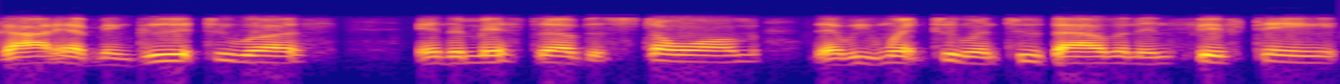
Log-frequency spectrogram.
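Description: Speaking very slowly in an American accent, a man holds a medium pitch with monotone, flat intonation. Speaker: radio host and preacher. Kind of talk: fervent prayer. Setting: live internet and phone-in broadcast. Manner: earnest, pleading, reverent; rhythmic, repetitive, with halting pauses.

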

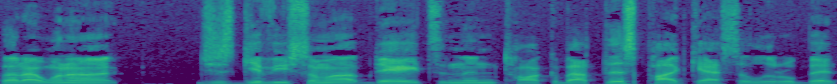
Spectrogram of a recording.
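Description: Over a quiet background, a man with a normal speaking voice talks at a fairly quick pace with ordinary pitch variation in a dry, close sound with no echo. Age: 40s. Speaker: podcast host. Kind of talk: solo podcast monologue.

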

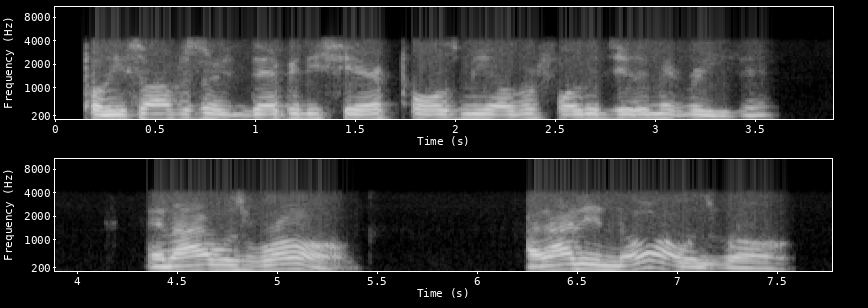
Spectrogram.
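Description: In an American accent, a man with an unremarkable speaking voice talks at a fairly quick pace and medium pitch, with ordinary pitch variation and very even loudness. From Detroit, Michigan. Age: 40s. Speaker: religious teacher on a call-in fellowship line. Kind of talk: teaching talk on a conference call.

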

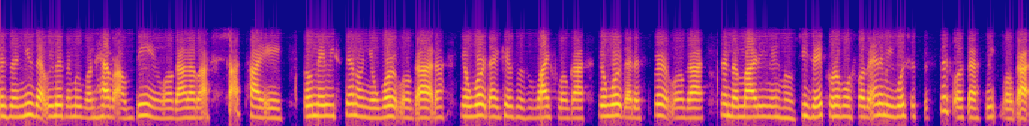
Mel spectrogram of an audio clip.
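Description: A woman's flat, monotone delivery at a moderate pace. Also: medium pitch for a woman. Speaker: prayer call participant. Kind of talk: fervent prayer. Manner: fervent, emphatic.

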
